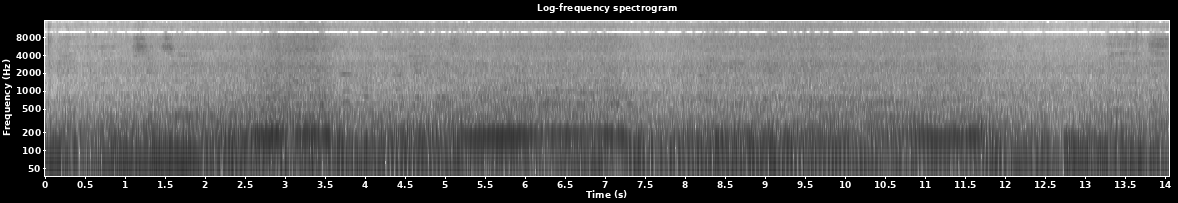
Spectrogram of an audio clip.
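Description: A small bus's engine and road noise heard from inside the passenger cabin as the bus pulls away and gets under way. The engine note climbs and holds for a few seconds, drops about seven seconds in, then climbs and holds again.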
